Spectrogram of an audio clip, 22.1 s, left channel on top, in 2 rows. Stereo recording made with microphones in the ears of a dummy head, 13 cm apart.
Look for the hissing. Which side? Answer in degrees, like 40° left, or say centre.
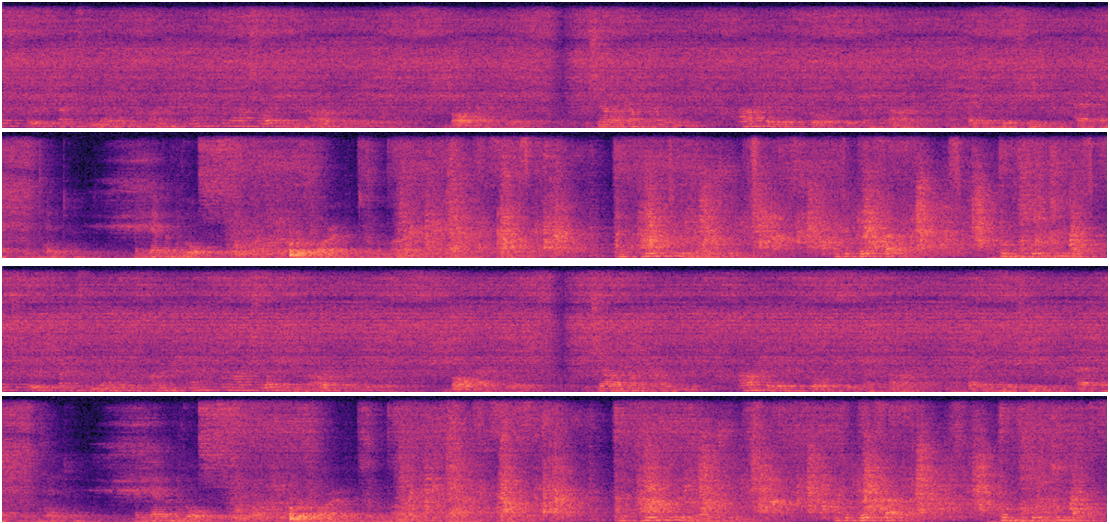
centre.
